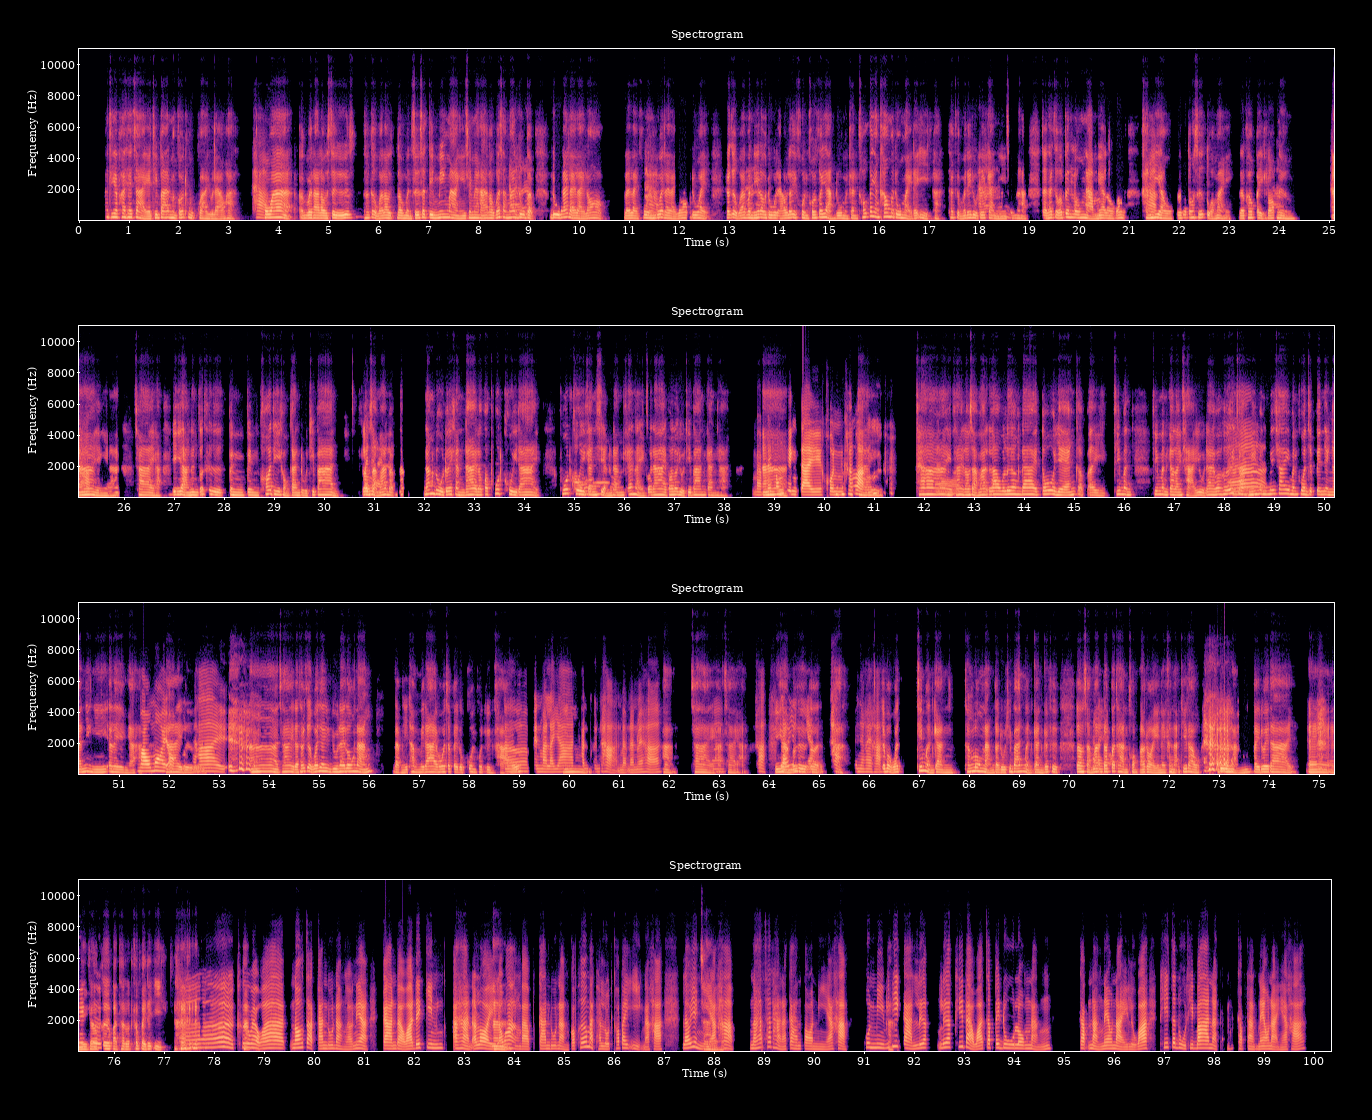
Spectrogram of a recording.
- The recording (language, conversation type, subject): Thai, podcast, การดูหนังในโรงกับดูที่บ้านต่างกันยังไงสำหรับคุณ?
- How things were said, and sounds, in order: chuckle; chuckle; chuckle; chuckle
